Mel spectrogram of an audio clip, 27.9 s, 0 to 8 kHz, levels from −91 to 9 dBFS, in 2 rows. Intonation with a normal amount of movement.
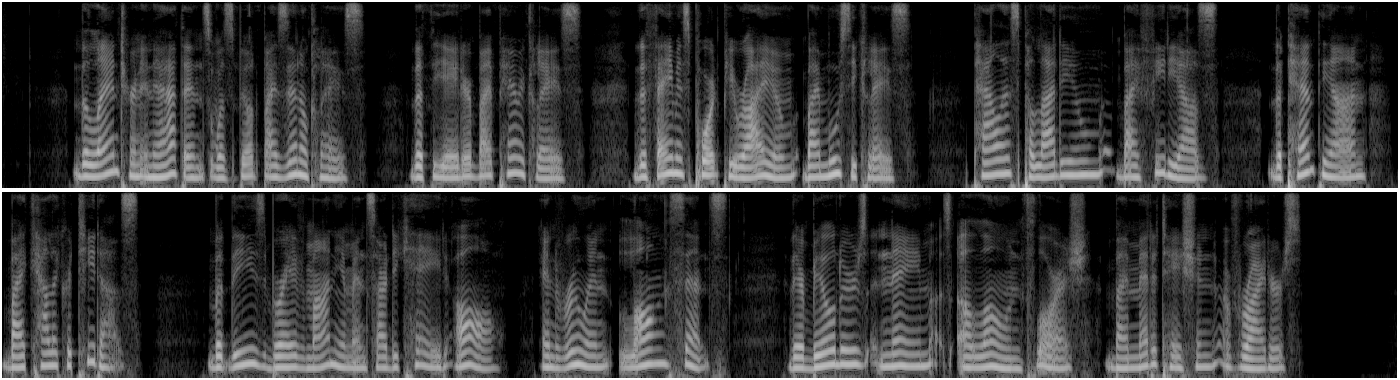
Yes: average, 3.5 semitones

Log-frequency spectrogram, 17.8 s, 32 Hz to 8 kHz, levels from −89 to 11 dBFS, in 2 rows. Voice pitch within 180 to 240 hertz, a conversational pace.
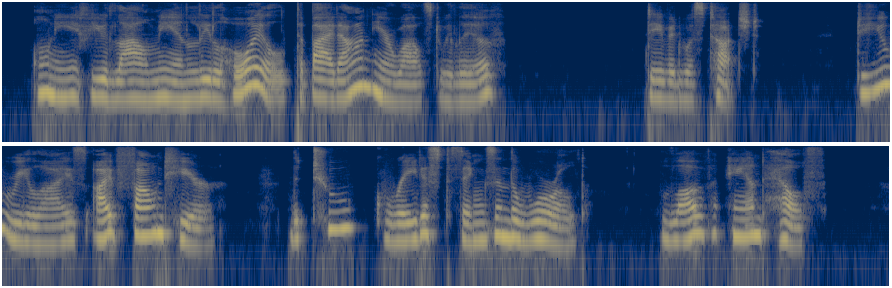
No: high, 190 Hz; slow, 120 wpm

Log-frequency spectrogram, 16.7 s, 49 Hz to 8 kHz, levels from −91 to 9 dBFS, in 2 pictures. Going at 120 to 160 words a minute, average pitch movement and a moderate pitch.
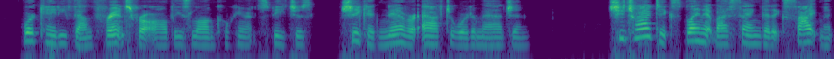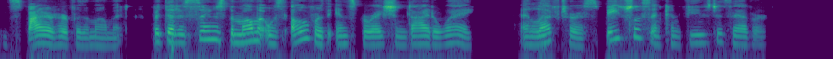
No: average, 185 wpm; average, 3.8 semitones; medium, 180 Hz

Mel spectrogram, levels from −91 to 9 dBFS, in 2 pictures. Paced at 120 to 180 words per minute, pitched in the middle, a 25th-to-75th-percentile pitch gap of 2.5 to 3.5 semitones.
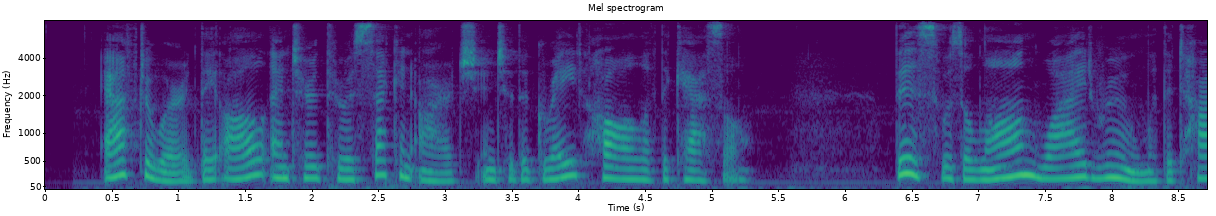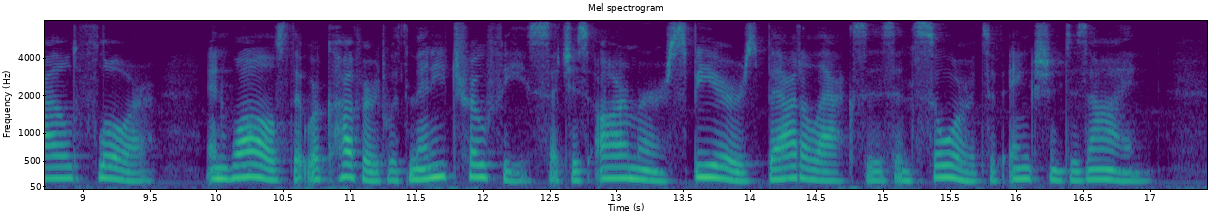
No: average, 150 wpm; medium, 180 Hz; average, 4.1 semitones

